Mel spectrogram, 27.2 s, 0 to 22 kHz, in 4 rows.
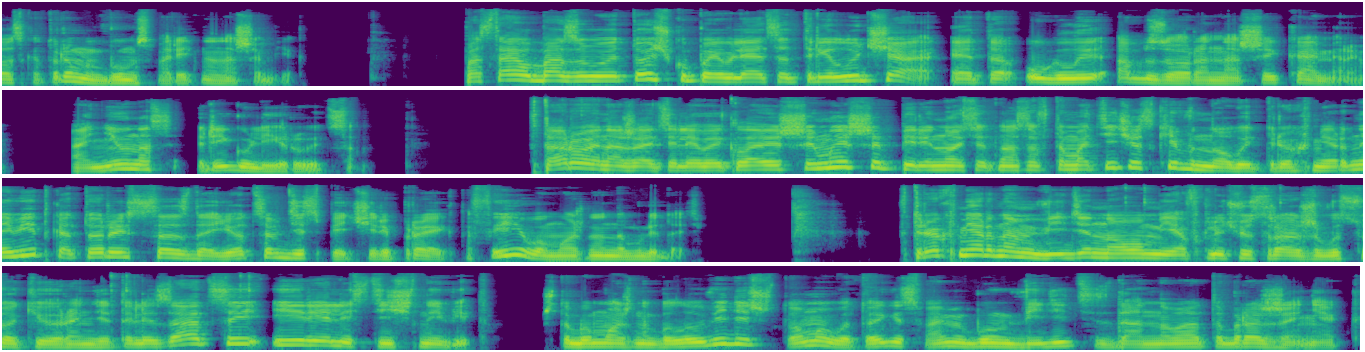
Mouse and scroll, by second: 9.5 click, 19.1 click, 19.8 click, 21.5 click.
